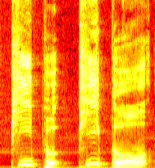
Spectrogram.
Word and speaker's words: Peeple: People. How do you pronounce it? People. Like people. It's like people, but more offensive.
